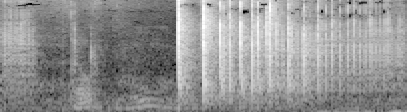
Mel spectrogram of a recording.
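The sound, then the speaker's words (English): Dice rolled to decide who goes first in a card game: a sharp clatter followed by many quick, decaying bounces and rattles, preceded by a brief murmur of voice. “And let's roll to see who goes first.”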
